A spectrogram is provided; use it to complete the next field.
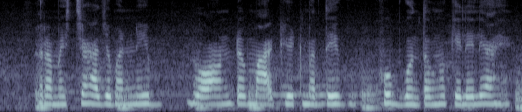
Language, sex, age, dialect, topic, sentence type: Marathi, female, 25-30, Varhadi, banking, statement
